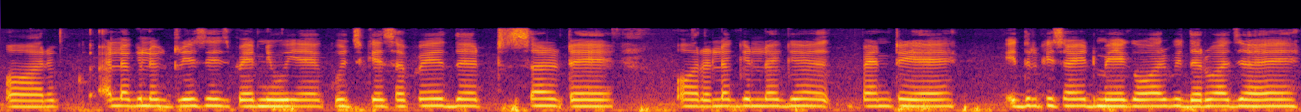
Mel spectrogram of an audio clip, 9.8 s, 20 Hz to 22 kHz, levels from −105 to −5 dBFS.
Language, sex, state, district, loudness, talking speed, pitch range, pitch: Hindi, female, Rajasthan, Barmer, -14 LUFS, 170 wpm, 230-240 Hz, 230 Hz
